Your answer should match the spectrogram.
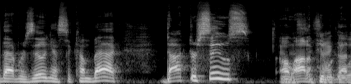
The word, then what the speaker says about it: Dr. Seuss: Dr. Seuss, a lot of people got that one right. I think actually it's pronounced Dr. Zeus. No, it's not. It's Dr. Seuss.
